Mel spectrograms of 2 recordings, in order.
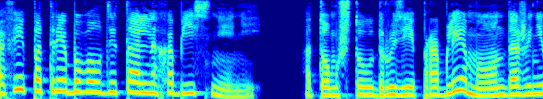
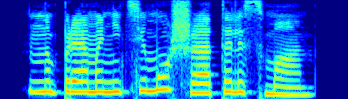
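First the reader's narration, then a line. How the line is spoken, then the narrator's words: Sly drawl. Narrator (Russian): ехидно протянула Анна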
